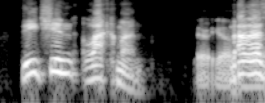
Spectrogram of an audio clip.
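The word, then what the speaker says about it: Dichen Lachman: round of applause for the amazing performance of dein lman in this episode who's that Miss Casey good God Jose sorry the way you pronounce names just throws me off so much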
